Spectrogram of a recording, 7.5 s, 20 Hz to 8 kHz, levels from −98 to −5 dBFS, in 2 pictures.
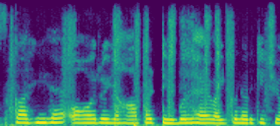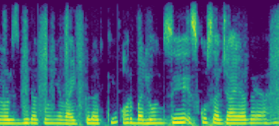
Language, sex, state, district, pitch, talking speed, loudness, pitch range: Hindi, female, Jharkhand, Jamtara, 235 Hz, 215 wpm, -13 LUFS, 225-250 Hz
